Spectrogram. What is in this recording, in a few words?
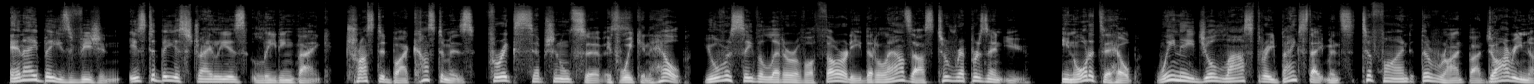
Corporate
